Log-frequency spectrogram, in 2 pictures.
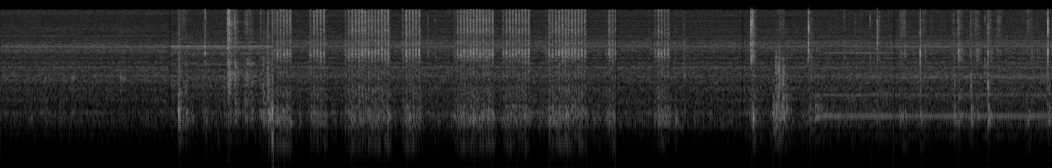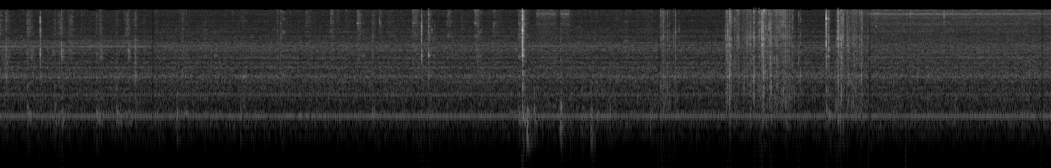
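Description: Hand food prep in a kitchen: a run of quick, rhythmic scraping strokes, like a knife or grater working through fruit, then scattered clicks and taps of utensils and a short burst of scraping near the end. A faint steady hum runs underneath.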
